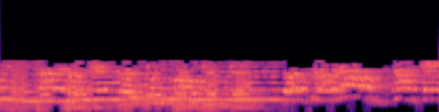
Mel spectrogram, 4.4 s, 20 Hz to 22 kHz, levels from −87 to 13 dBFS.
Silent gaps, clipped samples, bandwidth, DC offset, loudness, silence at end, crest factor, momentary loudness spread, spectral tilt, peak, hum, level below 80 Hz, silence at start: none; under 0.1%; 3 kHz; under 0.1%; -14 LUFS; 0 s; 14 dB; 3 LU; -10.5 dB/octave; -2 dBFS; none; -62 dBFS; 0 s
